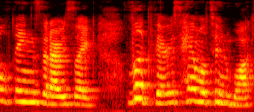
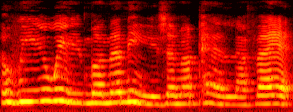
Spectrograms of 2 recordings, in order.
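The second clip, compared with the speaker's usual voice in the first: slow, put-on French accent. Recalling a stage performance, the speaker quotes an actor's line, imitating Lafayette's French accent. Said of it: "he goes into it in his French accent".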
